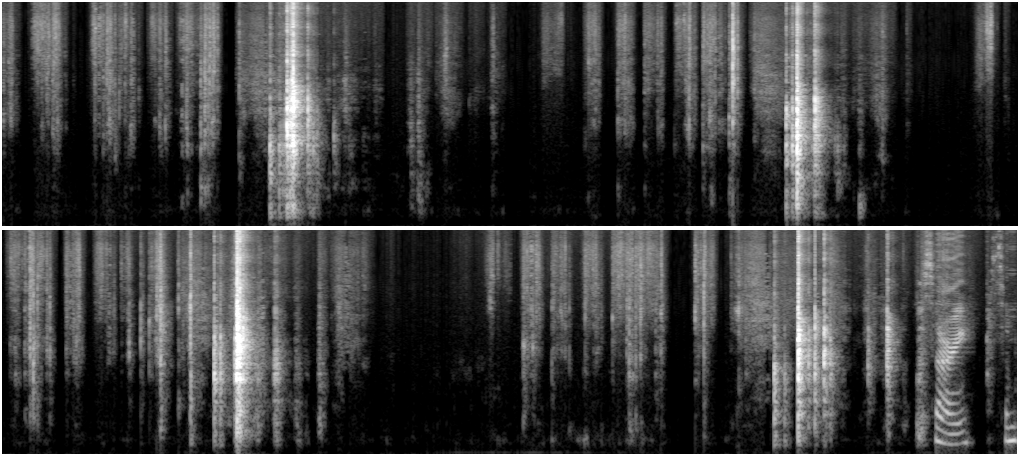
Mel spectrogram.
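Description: Tarot cards being shuffled by hand in several separate bursts of riffling and snapping, spaced a few seconds apart, close and fairly quiet with near silence between them.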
